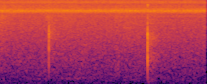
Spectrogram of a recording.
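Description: Two short, sharp clicks about a second apart, the second louder, over a steady high-pitched hiss.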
